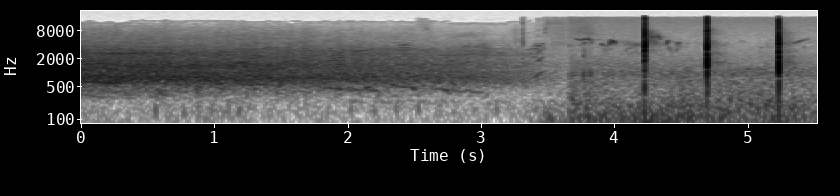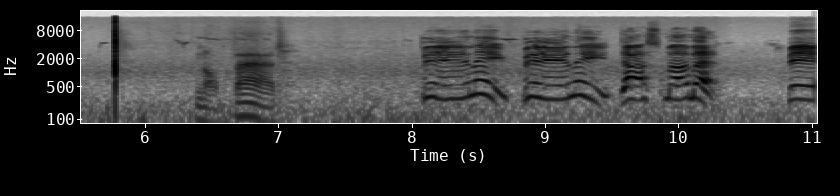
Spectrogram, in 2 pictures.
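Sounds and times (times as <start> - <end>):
sharp handclaps: 4.2 - 6.0.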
